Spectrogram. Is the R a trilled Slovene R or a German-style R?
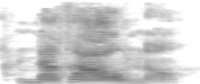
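German-style. It uses a German-like Carinthian R.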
